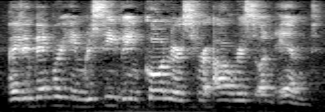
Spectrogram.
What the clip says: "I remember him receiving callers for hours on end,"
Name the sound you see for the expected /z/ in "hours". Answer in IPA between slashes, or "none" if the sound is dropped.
/s/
